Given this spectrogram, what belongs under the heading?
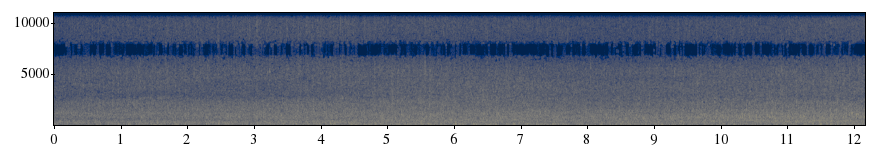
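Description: Ice-cold snow-melt stream along a mountain UTV trail, a continuous rushing wash of flowing water heard close and loud, steady throughout with no voices.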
